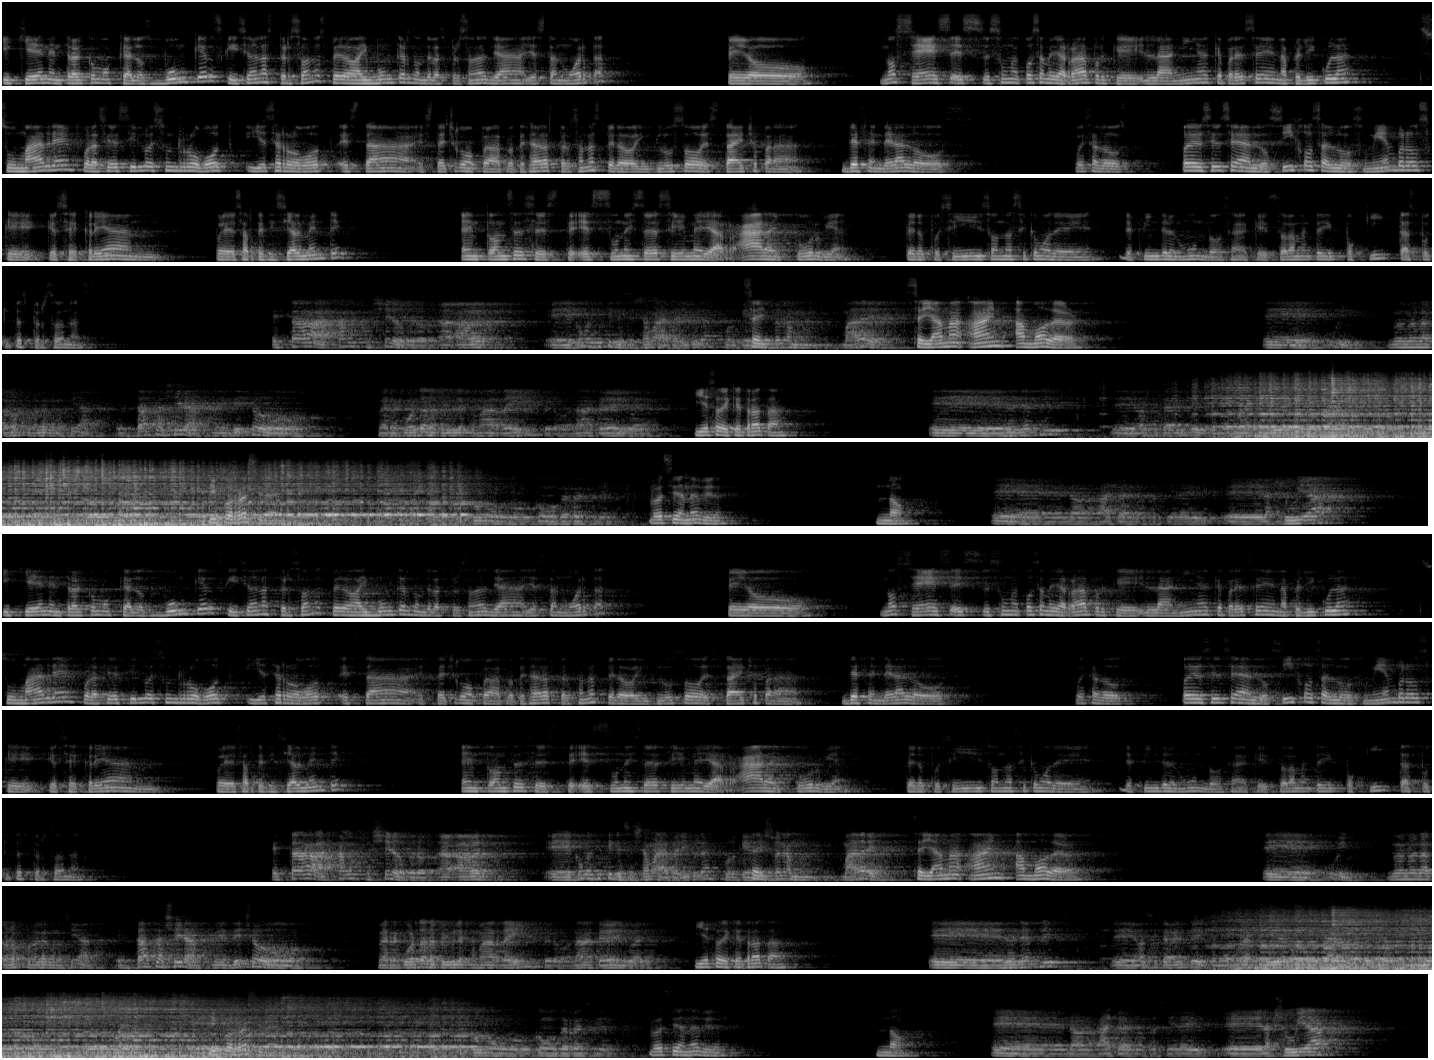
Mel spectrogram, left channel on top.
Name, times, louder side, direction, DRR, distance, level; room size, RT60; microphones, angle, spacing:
voice 1, 0.0-6.0 7.3-8.1 8.8-13.5 14.2-22.3 22.7-23.8 25.0-25.5 26.1-30.2 30.7-32.0 33.2-37.1 37.6-43.7 50.4-50.6 52.0-53.7 64.1-65.1 73.6-74.4 78.0-78.7 80.2-80.6, left 3 dB, 30° left, 13 dB, 0.5 m, -30 dB
voice 2, 45.6-47.9 48.3-51.8 55.5-56.4 56.7-60.2 61.0-63.7 64.5-64.6 66.5-67.8 68.3-71.9 72.4-72.9 73.4-74.0 76.2-77.7 81.4-84.8, right 2 dB, 45° right, 1 dB, 1.2 m, -35 dB
sound 1, 68.9-76.6, left 2 dB, 55° left, 1.0 m, -26 dB
13.0 x 7.1 x 9.4 m, 1.2 s
head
